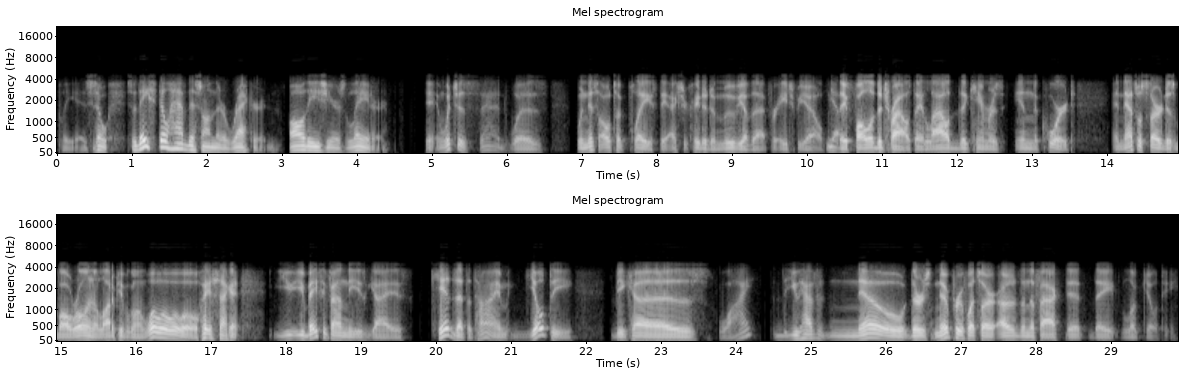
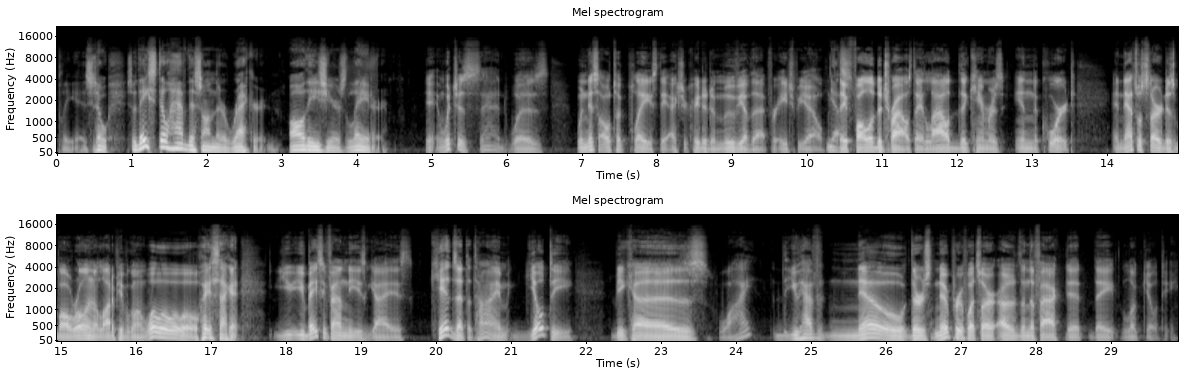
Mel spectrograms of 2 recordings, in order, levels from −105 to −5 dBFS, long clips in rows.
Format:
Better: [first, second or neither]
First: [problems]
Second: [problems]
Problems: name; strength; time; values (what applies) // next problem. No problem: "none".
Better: second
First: phone-call audio; nothing above 3.5 kHz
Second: none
